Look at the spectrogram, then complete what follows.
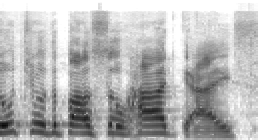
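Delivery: stretched words, high and loud. Quoting a South Park kid: Kyle Schwartz voice. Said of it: "Kyle Schwartz, that's the guy you're thinking of".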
